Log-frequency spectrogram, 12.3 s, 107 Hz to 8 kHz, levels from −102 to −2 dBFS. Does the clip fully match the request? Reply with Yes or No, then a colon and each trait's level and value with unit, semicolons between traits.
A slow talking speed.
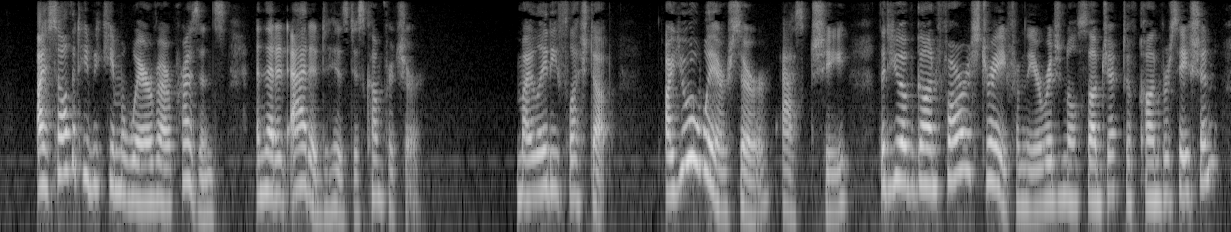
No: average, 185 wpm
